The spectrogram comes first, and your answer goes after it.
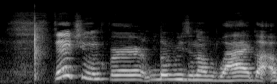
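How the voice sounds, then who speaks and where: A woman with an Antiguan accent and a fairly high pitch at a fairly slow pace, amid noticeable background noise. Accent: Antiguan Caribbean. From Antigua and Barbuda. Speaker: YouTuber. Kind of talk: storytime vlog. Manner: animated.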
